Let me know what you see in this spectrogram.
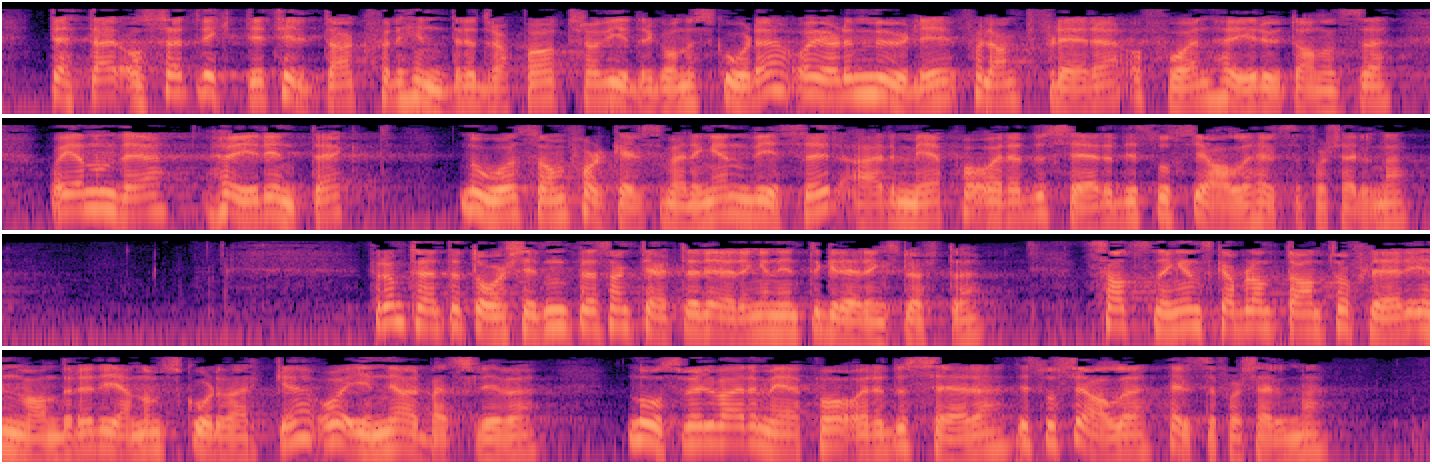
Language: Norwegian Bokmål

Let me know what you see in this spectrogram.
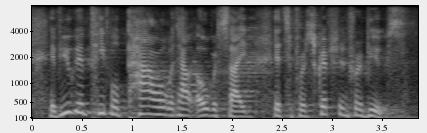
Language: English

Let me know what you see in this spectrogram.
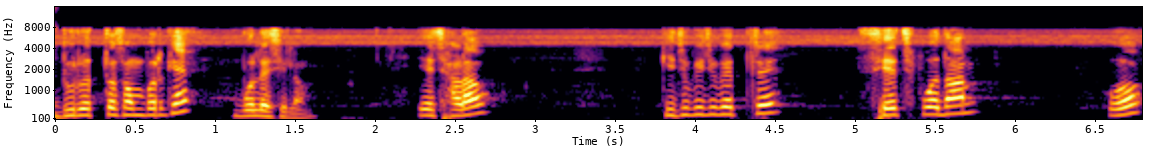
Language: Bangla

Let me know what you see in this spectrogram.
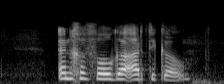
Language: Afrikaans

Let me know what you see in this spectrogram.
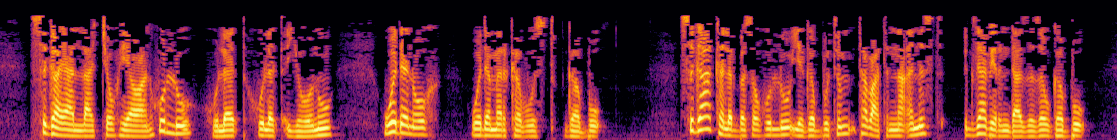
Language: Amharic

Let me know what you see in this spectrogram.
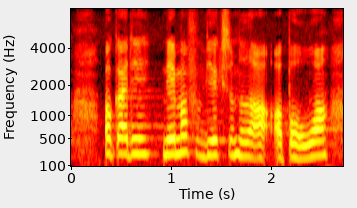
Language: Danish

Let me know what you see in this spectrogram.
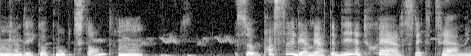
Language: Swedish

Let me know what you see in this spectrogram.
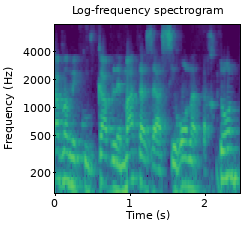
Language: Hebrew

